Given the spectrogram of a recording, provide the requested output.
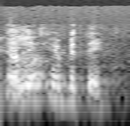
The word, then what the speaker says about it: LGBT: En la, en la comunidad LGTB, LGTB, eh, lo dije bien. LGBT.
